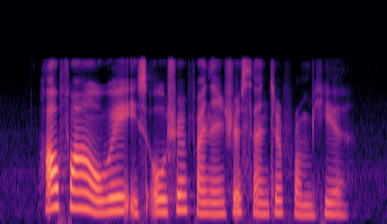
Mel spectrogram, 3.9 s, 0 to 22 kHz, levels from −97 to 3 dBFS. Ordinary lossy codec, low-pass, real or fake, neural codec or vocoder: none; 7.2 kHz; real; none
